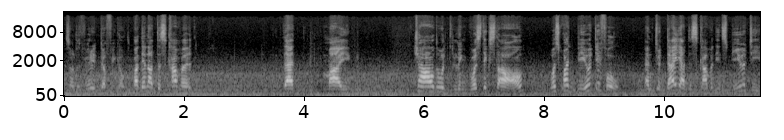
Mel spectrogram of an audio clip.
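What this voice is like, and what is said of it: Educated South African accent. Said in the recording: “you're South African within minutes ... So I don't think I've lost my South African accent ... it's probably a educated South African accent, not my Cape Flats linguistic style”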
